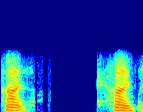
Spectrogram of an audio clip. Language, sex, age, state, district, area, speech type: Assamese, female, 45-60, Assam, Barpeta, urban, conversation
